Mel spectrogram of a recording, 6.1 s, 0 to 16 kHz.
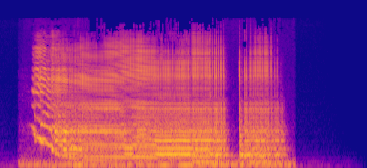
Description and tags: Puuovi narisee / A wooden door creaks and squeaks, a short creak.
Puinen ovi, sisäovi, narisee ja vingahtaa. Lyhyt narina.
Paikka/Place: Suomi / Finland / Helsinki, Seurasaari
Aika/Date: 1957
Creak, Door, Field-Recording, Finland, Finnish-Broadcasting-Company, Narina, Ovi, Puu, Puuovi, Soundfx, Squeak, Suomi, Tehosteet, Vingahdus, Wood, Yle, Yleisradio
